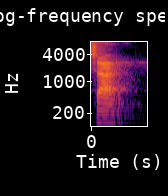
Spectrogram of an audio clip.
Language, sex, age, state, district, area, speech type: Nepali, male, 30-45, West Bengal, Darjeeling, rural, read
